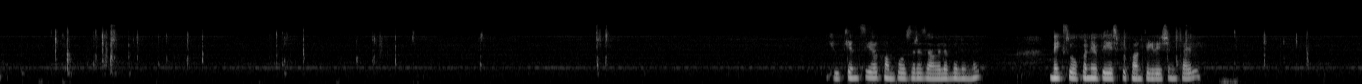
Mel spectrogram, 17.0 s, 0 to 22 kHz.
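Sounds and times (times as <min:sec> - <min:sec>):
faint steady hum: 0:00.0 - 0:17.0
keyboard keystrokes typing: 0:00.6 - 0:02.6, 0:03.4 - 0:05.3, 0:07.4 - 0:07.7, 0:13.8 - 0:16.4.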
